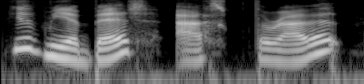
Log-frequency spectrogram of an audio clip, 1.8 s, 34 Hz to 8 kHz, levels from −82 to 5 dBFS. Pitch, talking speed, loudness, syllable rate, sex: 205 Hz, 230 wpm, -19 LUFS, 5.6 syllables/s, female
